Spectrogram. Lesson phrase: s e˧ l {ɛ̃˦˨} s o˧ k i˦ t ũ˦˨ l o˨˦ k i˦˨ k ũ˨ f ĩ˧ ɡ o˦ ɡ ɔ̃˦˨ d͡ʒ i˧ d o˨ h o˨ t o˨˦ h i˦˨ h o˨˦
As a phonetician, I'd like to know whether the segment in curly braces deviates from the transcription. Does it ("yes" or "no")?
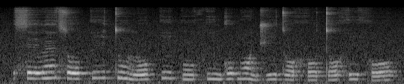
yes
